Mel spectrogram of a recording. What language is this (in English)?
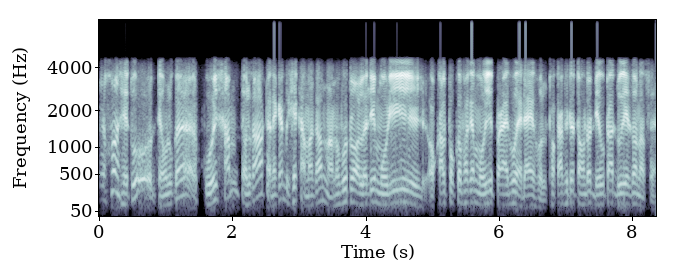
Assamese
